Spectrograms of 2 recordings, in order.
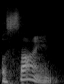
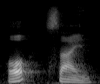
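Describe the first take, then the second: First: The two syllables flow together without a break. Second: The two syllables are split with a break. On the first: The speaker calls it right. "끊어주지 않고요. 그냥 여기서 어허, 어허 이런 느낌으로 들어갑니다" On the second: The speaker calls it wrong. "음절이 나뉜다고 그래가지고 ... assign 하지 않고요"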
